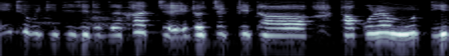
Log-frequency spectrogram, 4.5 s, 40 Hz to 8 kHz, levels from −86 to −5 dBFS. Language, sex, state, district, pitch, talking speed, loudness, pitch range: Bengali, female, West Bengal, Kolkata, 315 Hz, 145 wpm, -24 LUFS, 290-350 Hz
